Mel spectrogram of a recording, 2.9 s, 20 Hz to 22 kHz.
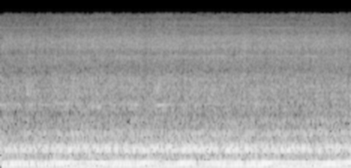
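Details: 2007 Dodge Grand Caravan wheelchair van, 67k miles, heard from underneath: smooth, even idle hum, steady pitch, no ticks, knocks or exhaust puffs; only surface rust on exhaust and frame; normal idle.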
